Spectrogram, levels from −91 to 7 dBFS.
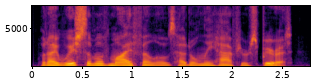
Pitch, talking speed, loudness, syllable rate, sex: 160 Hz, 260 wpm, -18 LUFS, 6.0 syllables/s, female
